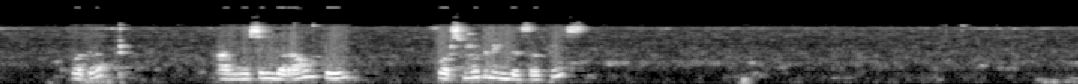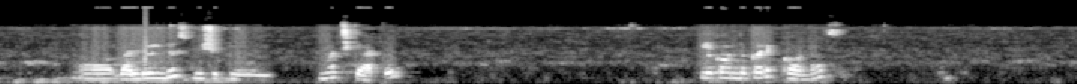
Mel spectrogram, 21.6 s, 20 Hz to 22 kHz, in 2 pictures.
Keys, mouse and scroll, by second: 3.1 click, 8.9 click, 9.7 ctrl+click, 10.6 ctrl+click, 12.6 click, 13.5 ctrl+click, 14.4 ctrl+click, 17.2 ctrl+click, 18.1 ctrl+click, 19.7 ctrl+click.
